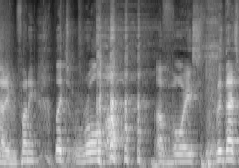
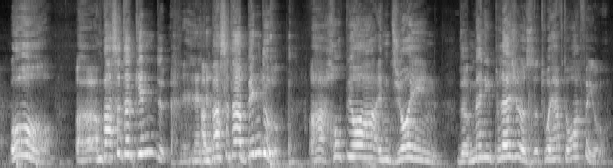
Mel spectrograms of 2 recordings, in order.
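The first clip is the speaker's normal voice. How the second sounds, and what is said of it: Stereotyped movie-style foreign accent. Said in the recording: “The really super racist. ... The ones who sound ... I'm doing this voice. ... that's what they sound like in the fucking movies.”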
